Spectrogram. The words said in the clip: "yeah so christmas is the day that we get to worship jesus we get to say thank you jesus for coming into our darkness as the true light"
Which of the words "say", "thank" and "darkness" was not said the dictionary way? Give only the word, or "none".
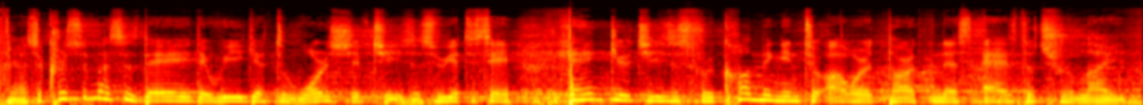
none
